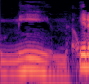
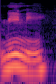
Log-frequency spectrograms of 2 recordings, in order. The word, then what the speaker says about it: meme: And we should spell it M-E-M-E. – M-E, yeah. – So it's not meme-y, it's a no. – meme.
